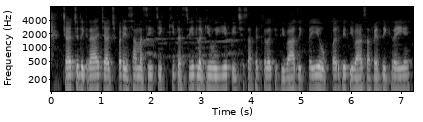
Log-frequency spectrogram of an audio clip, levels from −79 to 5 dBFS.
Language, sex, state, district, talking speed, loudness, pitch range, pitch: Marwari, male, Rajasthan, Nagaur, 225 wpm, -30 LUFS, 115-120 Hz, 120 Hz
